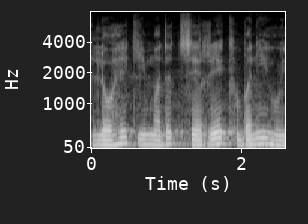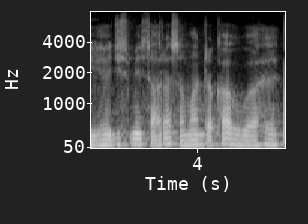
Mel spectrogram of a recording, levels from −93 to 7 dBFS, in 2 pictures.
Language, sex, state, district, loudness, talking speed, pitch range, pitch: Hindi, male, Jharkhand, Ranchi, -18 LUFS, 175 wpm, 105-120 Hz, 110 Hz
